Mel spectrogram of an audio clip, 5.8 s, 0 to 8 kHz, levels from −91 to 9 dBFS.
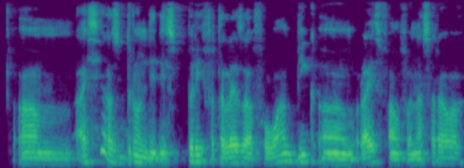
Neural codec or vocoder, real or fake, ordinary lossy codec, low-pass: none; real; none; none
